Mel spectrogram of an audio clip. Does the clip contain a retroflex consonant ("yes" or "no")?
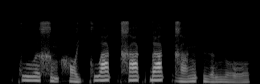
no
